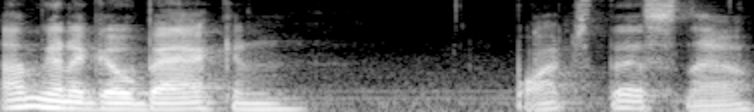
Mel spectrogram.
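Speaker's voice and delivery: soft, unexcited, deflated voice. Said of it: "You don't sound particularly excited".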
